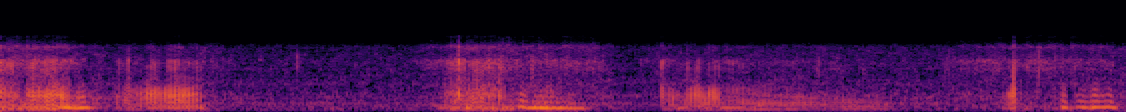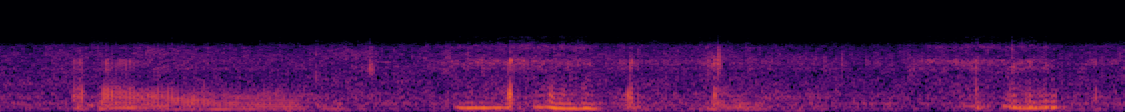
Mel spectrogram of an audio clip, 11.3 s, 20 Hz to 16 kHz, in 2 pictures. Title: Staffordshirer puppy 8 weeks snore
